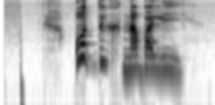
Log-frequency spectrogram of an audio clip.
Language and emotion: Russian, positive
